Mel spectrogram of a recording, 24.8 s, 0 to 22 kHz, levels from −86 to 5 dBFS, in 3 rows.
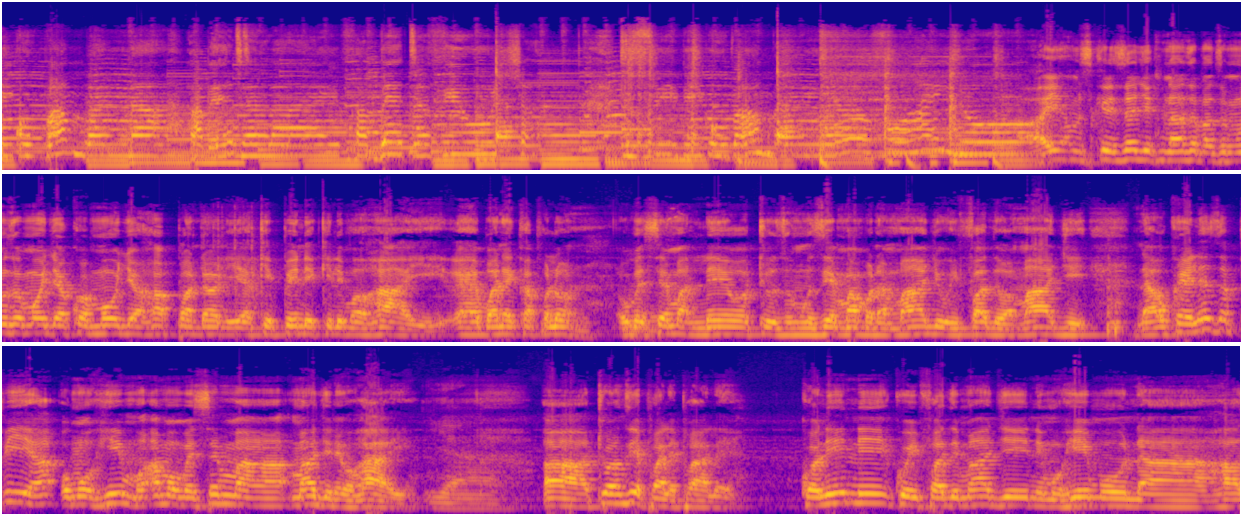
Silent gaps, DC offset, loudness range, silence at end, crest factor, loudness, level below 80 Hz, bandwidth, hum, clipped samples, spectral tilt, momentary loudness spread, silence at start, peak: none; under 0.1%; 1 LU; 0 s; 12 dB; -12 LUFS; -42 dBFS; 18 kHz; none; under 0.1%; -3.5 dB/octave; 4 LU; 0 s; 0 dBFS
